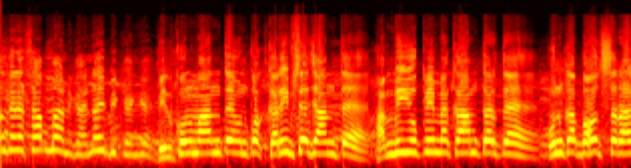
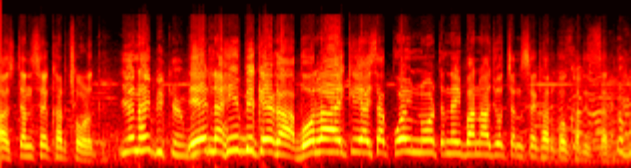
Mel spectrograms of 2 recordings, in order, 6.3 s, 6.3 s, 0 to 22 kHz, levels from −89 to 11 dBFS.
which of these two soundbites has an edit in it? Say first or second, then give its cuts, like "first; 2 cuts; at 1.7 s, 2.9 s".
first; 2 cuts; at 3.7 s, 5.3 s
